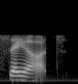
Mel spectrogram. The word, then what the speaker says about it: SEAT: A black Sikh car, or Seat, S-E-A-T, it's spelled like seat,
